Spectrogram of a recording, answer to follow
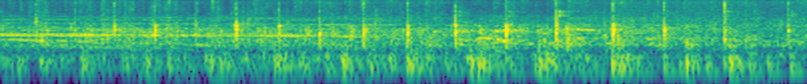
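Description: Crowd applause after an opening announcement: many separate hand claps, uneven and scattered, with a faint murmur of voices under them.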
